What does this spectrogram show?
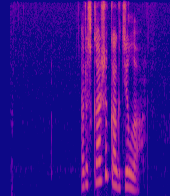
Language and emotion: Russian, neutral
